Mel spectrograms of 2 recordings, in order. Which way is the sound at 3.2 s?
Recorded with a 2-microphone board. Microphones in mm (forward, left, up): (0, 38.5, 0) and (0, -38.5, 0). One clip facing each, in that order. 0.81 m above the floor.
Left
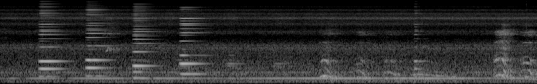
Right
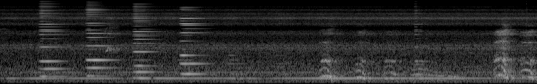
10° left (ahead or behind).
